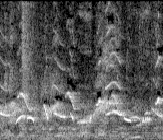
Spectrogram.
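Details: Hwamei, just through its moult and singing all day long, delivering looping, rising and falling clear whistles in quick succession while people chat nearby.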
